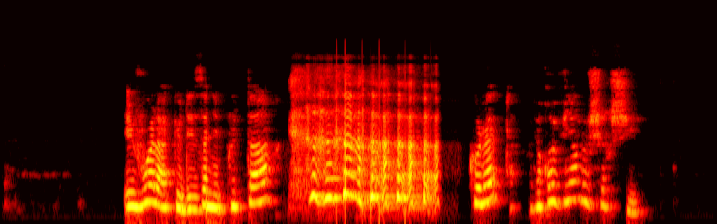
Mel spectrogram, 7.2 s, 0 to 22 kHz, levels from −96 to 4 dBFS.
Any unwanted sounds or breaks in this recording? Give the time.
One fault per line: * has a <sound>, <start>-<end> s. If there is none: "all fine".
* has a laugh, 2.9-4.4 s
